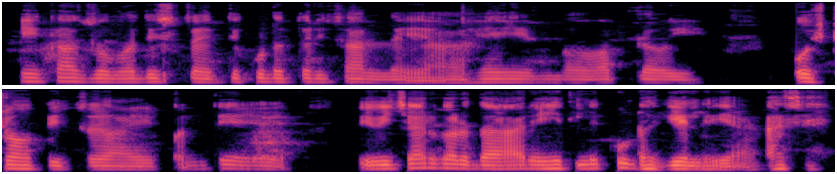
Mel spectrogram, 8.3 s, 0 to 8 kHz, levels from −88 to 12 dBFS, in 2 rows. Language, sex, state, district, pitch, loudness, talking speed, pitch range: Marathi, male, Maharashtra, Pune, 125 Hz, -22 LUFS, 180 wpm, 115-135 Hz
